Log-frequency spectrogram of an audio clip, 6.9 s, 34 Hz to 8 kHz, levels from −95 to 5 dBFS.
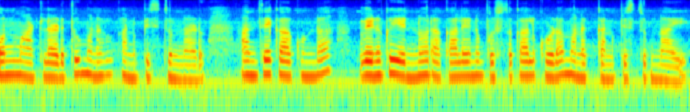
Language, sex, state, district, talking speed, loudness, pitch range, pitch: Telugu, female, Andhra Pradesh, Visakhapatnam, 115 wpm, -19 LUFS, 185-205 Hz, 195 Hz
